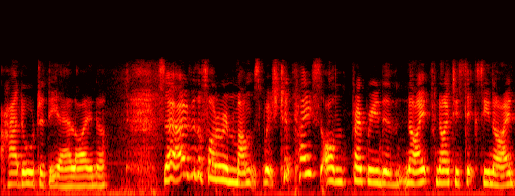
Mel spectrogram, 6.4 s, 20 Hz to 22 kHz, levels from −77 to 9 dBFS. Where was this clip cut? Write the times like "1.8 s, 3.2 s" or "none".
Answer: 3.3 s, 4.4 s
